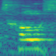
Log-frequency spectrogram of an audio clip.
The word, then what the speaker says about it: ptosis: This is what ptosis is. It's spelled like this, with P is silent.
